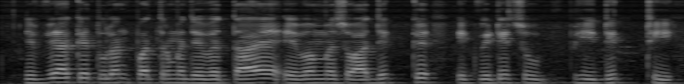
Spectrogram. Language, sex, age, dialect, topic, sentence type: Hindi, male, 18-24, Hindustani Malvi Khadi Boli, banking, statement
